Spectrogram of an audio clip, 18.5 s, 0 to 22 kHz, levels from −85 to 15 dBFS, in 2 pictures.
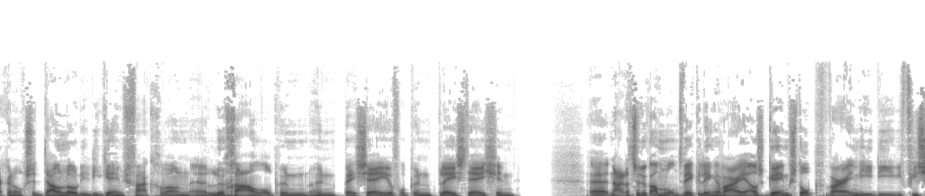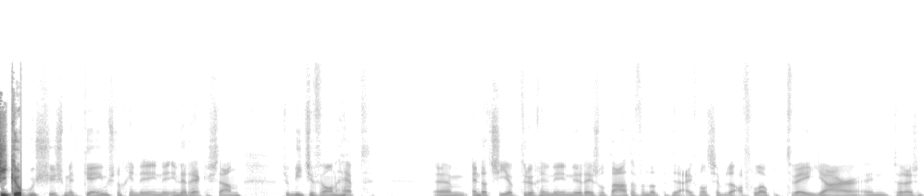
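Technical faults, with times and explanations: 9.47–18.50 s, one channel inverted: after "die die die fysieke" the speech falls about 32 dB but doesn't go fully silent, likely reversed polarity on one channel cancelling in the mono sum, unlike a clean mute.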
